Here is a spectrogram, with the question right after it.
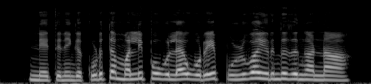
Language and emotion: Tamil, disgusted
